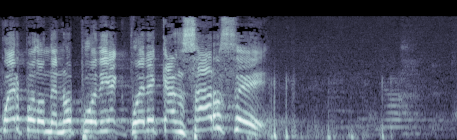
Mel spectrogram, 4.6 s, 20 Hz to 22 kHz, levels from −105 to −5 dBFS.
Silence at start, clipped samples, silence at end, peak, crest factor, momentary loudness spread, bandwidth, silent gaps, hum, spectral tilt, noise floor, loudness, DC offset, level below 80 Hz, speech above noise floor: 0 s; under 0.1%; 0.6 s; -6 dBFS; 12 dB; 9 LU; 13.5 kHz; none; none; -3.5 dB/octave; -50 dBFS; -16 LUFS; under 0.1%; -56 dBFS; 33 dB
